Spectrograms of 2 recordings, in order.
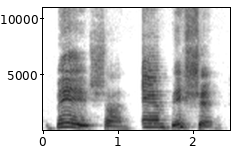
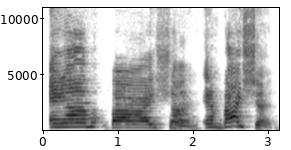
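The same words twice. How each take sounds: First: "Ambition" with a short I, "am-BISH-un", said slowly; correct short I. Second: "Ambition" with a long I, "am-BY-shun", drawn out slowly; wrong long-I reading. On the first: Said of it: "shorten that I to I". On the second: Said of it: "that word's not pronounced ambition". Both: Shown as a demonstration.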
